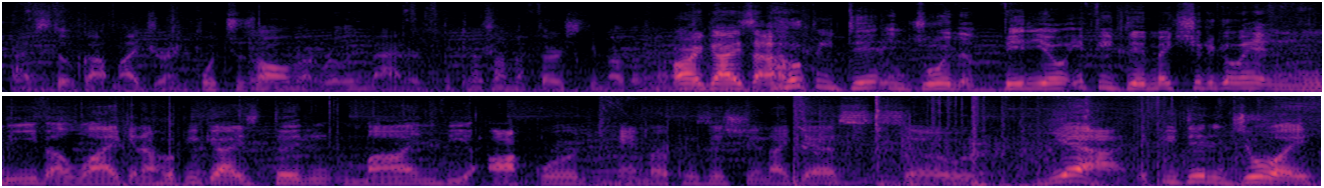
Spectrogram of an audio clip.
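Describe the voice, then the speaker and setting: A young man vlogging, telling a casual story with animated exaggeration and swearing. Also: fairly high pitch, fast talker, few pauses, faint music behind. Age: young adult.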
